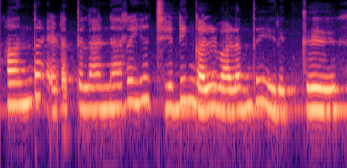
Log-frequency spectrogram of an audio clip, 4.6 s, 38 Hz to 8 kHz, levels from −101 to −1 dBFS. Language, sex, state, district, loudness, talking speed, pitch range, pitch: Tamil, female, Tamil Nadu, Kanyakumari, -16 LUFS, 80 wpm, 240-295 Hz, 255 Hz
